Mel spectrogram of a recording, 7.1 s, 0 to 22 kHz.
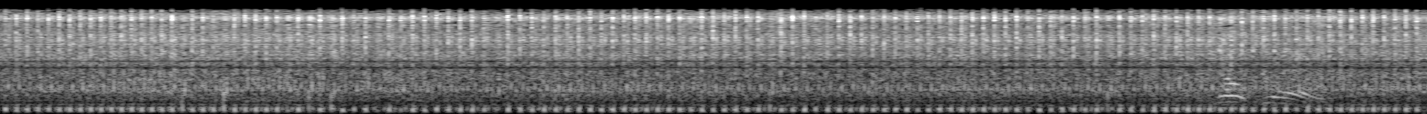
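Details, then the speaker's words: Suffolk small engine running on E5 petrol: a steady, even single-cylinder putter at constant speed with no misses or hunting. It runs smoothly. "It's running on E5 petrol, very nice."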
